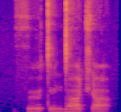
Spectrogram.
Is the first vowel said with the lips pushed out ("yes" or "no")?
yes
